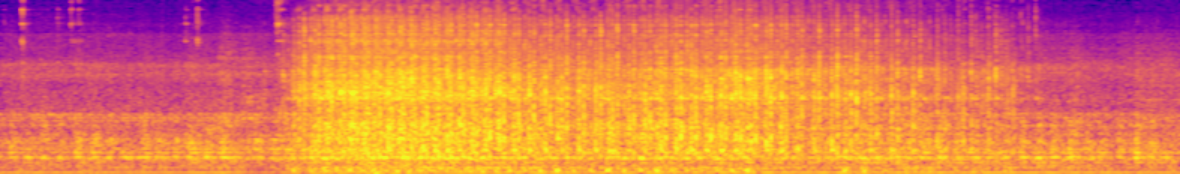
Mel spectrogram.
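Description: An electric sewing machine stitches ladies' pants, starting after a quiet moment with a close, rapid, steady mechanical whirr and clatter that runs on to the end.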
